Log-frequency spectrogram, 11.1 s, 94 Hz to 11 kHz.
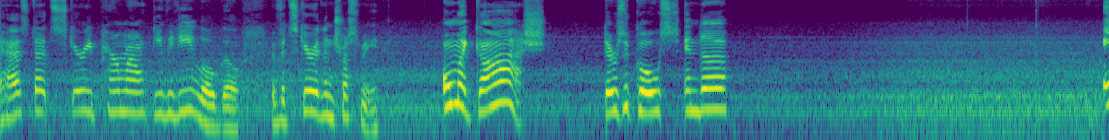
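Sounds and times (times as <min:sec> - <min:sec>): window air conditioner humming: 0:00.0 - 0:11.0.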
